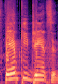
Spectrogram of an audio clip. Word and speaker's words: Famke Janssen: like a how to say it yeah it's famke janssen famke yes funky is I think it is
